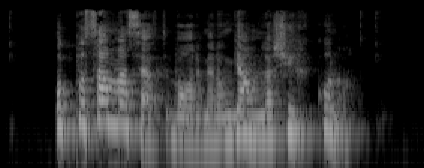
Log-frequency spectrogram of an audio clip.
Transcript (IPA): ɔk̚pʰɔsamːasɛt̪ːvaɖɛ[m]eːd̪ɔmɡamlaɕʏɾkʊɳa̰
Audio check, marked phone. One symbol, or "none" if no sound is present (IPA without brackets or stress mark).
m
